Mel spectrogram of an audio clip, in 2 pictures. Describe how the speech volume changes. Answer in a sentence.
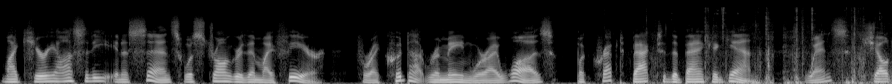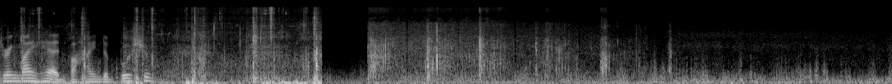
The volume of the speech stays about the same.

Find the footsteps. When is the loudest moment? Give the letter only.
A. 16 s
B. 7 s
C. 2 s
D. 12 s
D.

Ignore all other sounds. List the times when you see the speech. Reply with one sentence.
You can hear the speech from 0.0 to 10.5 s.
